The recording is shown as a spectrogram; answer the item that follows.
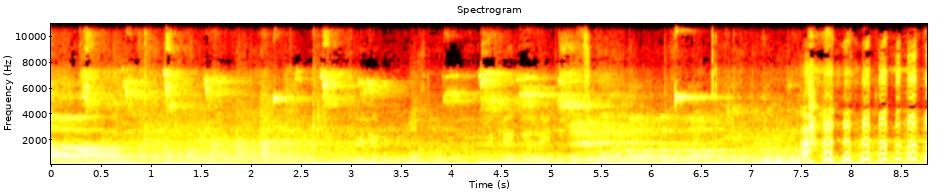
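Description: Basketball being dribbled on a hardwood gym floor, with short high sneaker squeaks, in an echoing gym. A drawn-out shout ends under a second in, and talk and laughter start near the end.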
